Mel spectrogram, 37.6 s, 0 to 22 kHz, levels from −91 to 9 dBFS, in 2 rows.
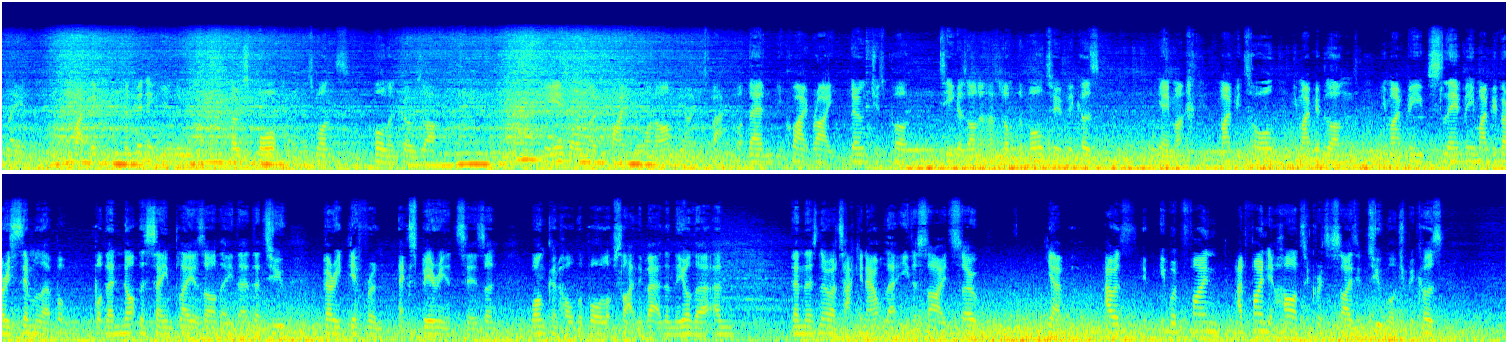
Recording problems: garbled, watery; slightly; nothing above 12 kHz
traffic noise; very loud; throughout; 3 dB above the speech
wind noise on the microphone; heavy; 7 dB below the speech

